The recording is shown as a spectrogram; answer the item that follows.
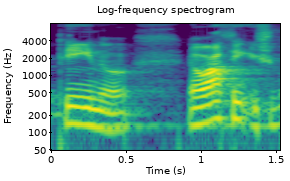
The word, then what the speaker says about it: Pino: His first name is Yeremy, Yeremy, and his surname is Pino, Pino. The Yeremy can be spelt with an I instead of a Y sometimes as well.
